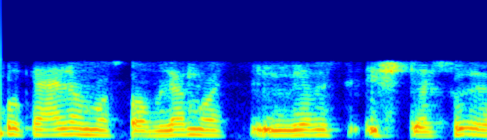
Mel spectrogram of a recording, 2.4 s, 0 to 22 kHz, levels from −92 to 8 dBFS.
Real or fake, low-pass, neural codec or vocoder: fake; 3.6 kHz; codec, 44.1 kHz, 2.6 kbps, SNAC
